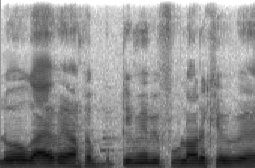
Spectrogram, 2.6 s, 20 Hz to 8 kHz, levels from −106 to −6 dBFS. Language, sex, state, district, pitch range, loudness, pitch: Hindi, male, Odisha, Malkangiri, 130-140 Hz, -14 LUFS, 135 Hz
